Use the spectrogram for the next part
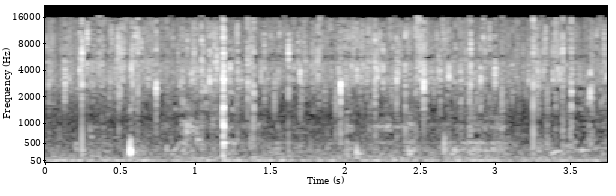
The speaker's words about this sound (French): Des cliquetis de crevettes et le bruit des vagues, captés par Tsuaolin.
